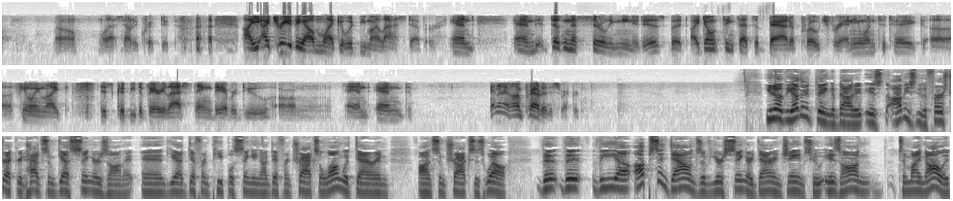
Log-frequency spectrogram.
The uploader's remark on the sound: Phones in on this episode.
